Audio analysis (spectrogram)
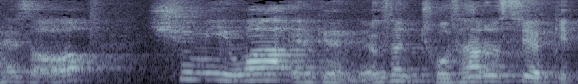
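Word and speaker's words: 趣味は: 여기 하라고 되어 있는데 이 하자는 조사로 쓰일 때는 와로 발음한다고 그랬습니다. 발음이 와로 발음을 해서 슈미와 이렇게 됩니다.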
